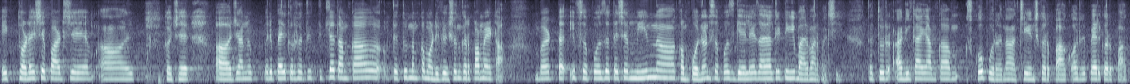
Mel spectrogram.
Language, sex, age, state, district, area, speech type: Goan Konkani, female, 18-30, Goa, Bardez, urban, spontaneous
